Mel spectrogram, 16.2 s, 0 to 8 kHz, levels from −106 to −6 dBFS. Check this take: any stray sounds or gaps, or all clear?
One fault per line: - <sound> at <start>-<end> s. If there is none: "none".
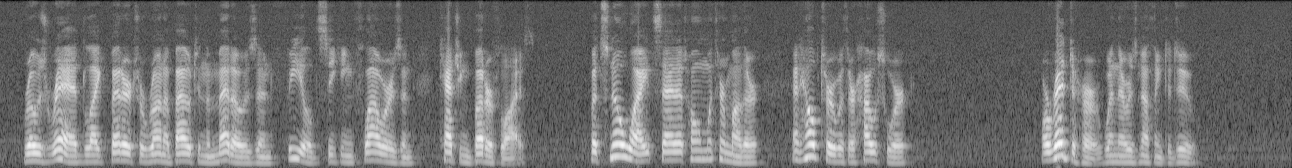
none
